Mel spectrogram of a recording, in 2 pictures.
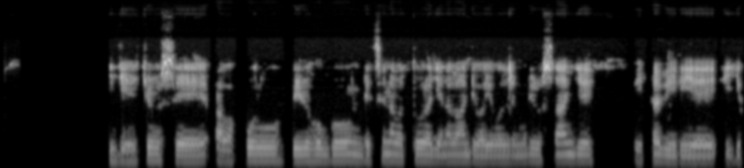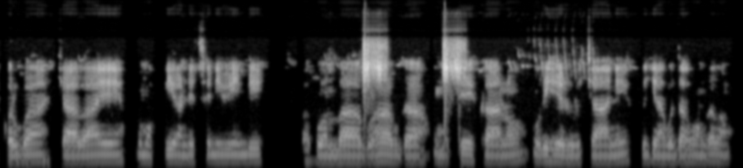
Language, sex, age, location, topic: Kinyarwanda, male, 18-24, Nyagatare, government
